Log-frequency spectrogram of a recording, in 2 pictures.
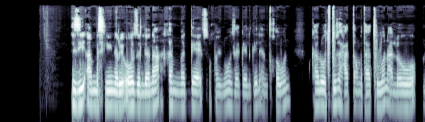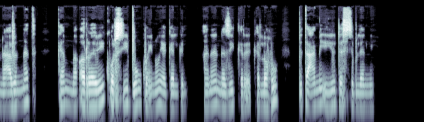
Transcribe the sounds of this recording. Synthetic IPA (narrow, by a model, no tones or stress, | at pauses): ʔɨziʔaβmɨslinɨɾiʔo̞zɐlːɐnakʰɐmːɐɡajɛt͡sʼikʰo̞jnuzɐɡɐlɡɨlɨ̰nt̪ʰɨ̥xɐwːʊn | kʰalʔo̞t̪buzuħat̪ʼːɐχʼmɐt̪ʰat̪ʰɨwːʊna̰lːɐwo̞nɨʔaβɨnːɐt̪ | kʰɐmːɐkʼɐrɐβikʼuɾsibunkʰo̞̰jnujɐɡɐlɡɨl | ʔanɐnɐzikʰɨɾɨ̰ʔɨ̰kʰɐlːɐxu | bɨt̪ʼaʕmiʔɨjːud̪ɐsɨβlɐnːi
